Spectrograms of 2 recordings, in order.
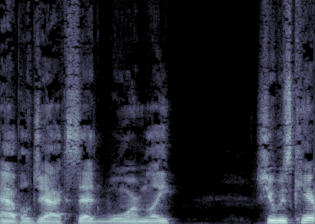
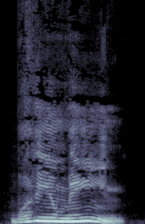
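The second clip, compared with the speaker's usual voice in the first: very high pitched, small, said aside; 11 semitones higher than usual. Pulled aside by her friends, asking Applebloom what she means, said quietly. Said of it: "said Sweetie Belle quietly".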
